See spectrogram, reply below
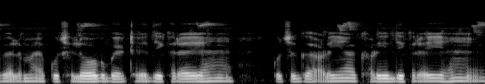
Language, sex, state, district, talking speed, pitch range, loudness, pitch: Hindi, male, Jharkhand, Deoghar, 160 wpm, 130-145 Hz, -18 LUFS, 135 Hz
